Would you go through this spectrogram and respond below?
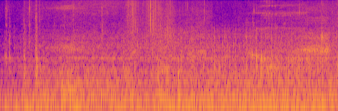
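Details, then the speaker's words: Ford Ranger diesel at cold idle: heavy, uneven low rumble with a shaky beat, one cylinder missing and vibrating far more than before; tester showed a heater (glow) plug not working, runs rough until warmed, diesel misfire from failed glow plug. "> Hear that? It's missing in one cylinder. >> I was going to say >> it's a heater plug."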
